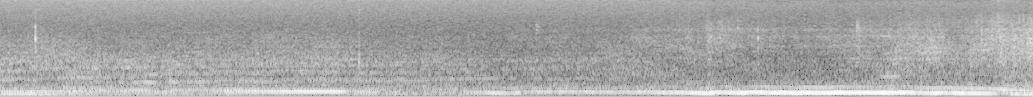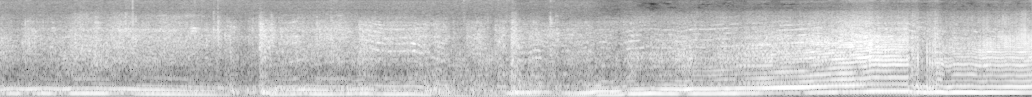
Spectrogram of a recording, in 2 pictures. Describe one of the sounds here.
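A second rally car engine roars and revs as the car races by.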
